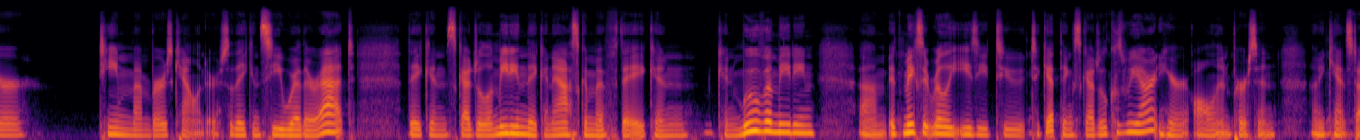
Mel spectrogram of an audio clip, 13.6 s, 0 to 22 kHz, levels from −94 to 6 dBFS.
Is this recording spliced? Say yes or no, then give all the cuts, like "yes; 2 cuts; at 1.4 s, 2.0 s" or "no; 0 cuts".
no; 0 cuts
